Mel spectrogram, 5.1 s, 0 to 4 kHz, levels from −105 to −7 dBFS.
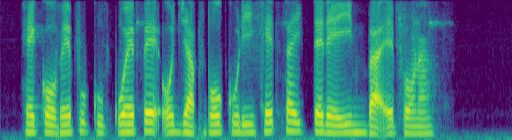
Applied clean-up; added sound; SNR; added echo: neural diffusion model UNIVERSE++.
